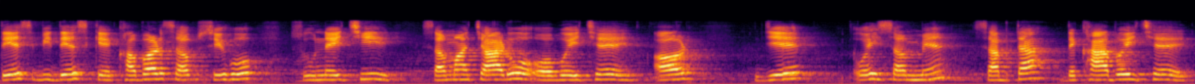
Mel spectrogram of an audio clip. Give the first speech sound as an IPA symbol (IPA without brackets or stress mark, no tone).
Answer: d̪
